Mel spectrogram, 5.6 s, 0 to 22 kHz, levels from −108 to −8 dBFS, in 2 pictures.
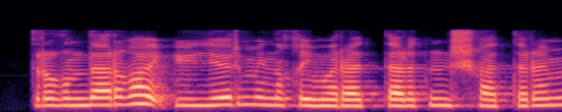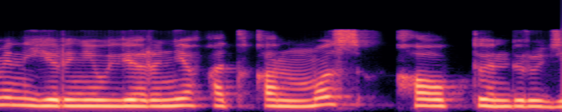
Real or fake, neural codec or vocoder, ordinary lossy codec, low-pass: fake; codec, 16 kHz, 4 kbps, X-Codec, HuBERT features, trained on LibriSpeech; none; 7.2 kHz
